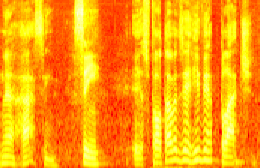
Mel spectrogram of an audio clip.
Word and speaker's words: Racing: E a pronúncia é uma pronúncia latina mesmo, né? Racing.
